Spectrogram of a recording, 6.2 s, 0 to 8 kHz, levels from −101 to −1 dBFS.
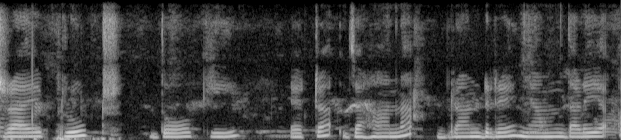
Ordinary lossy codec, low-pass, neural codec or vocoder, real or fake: none; none; none; real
